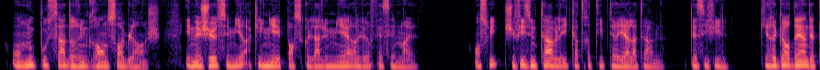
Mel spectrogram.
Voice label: Language French Book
